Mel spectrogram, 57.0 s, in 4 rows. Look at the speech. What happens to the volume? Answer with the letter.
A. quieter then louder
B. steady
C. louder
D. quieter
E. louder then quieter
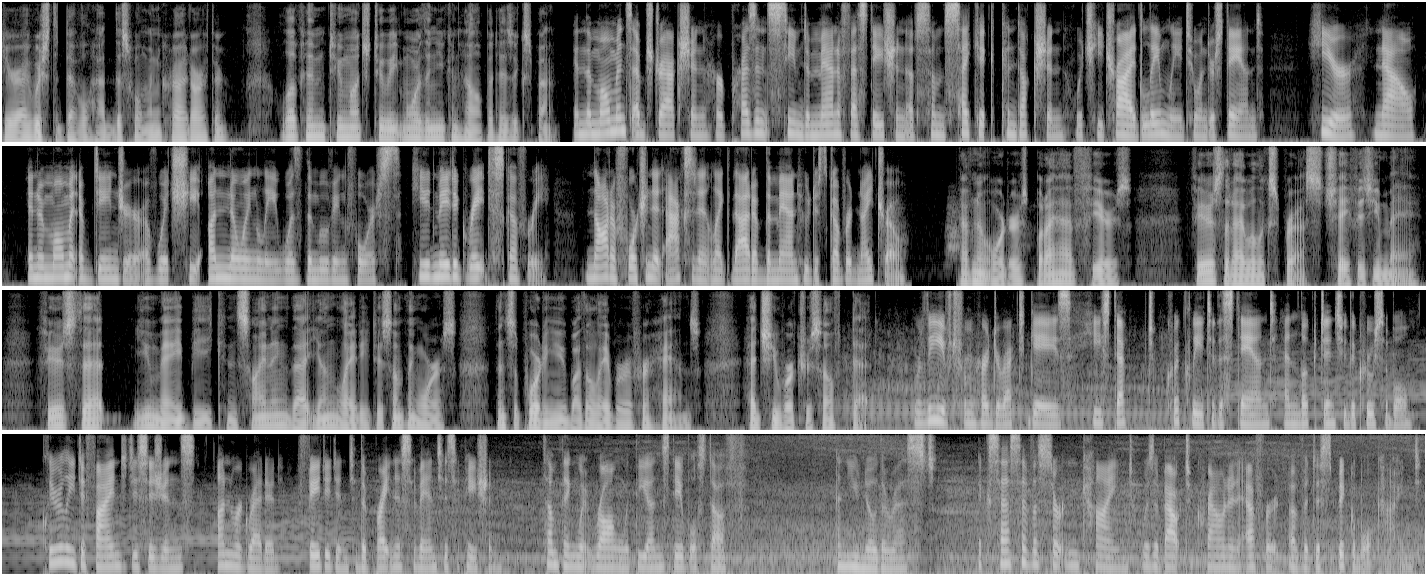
B.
